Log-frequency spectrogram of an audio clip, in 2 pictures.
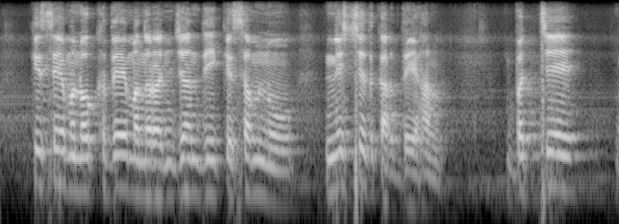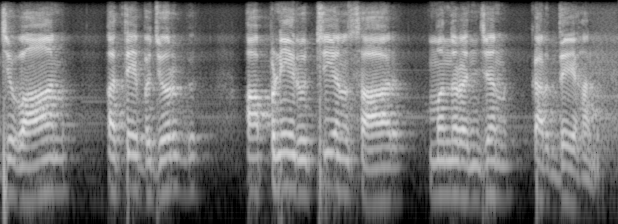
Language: Punjabi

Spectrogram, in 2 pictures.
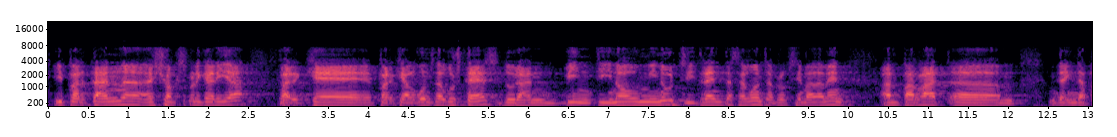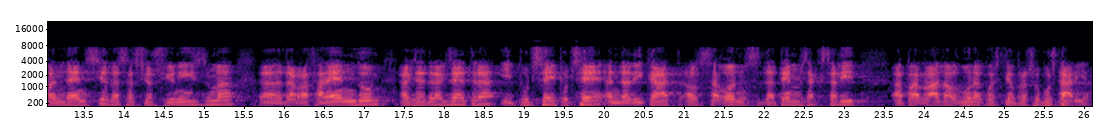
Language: Catalan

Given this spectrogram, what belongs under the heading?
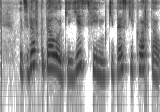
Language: Russian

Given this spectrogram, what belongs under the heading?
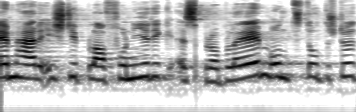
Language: Swiss German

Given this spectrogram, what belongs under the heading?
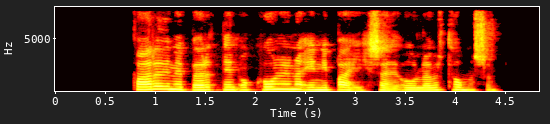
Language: Icelandic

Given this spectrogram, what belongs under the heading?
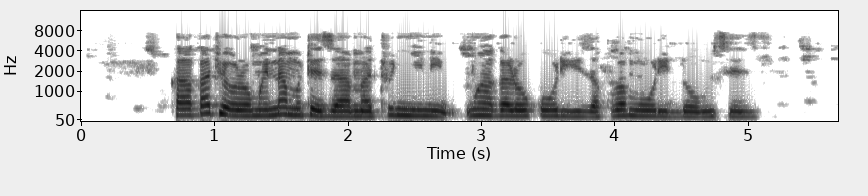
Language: Ganda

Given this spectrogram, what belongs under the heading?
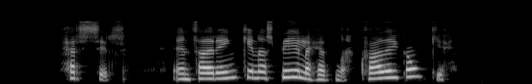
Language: Icelandic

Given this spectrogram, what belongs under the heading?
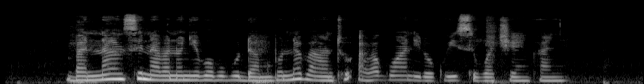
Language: Ganda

